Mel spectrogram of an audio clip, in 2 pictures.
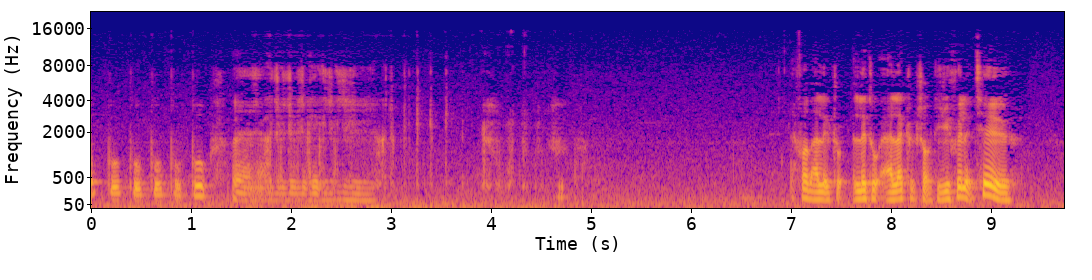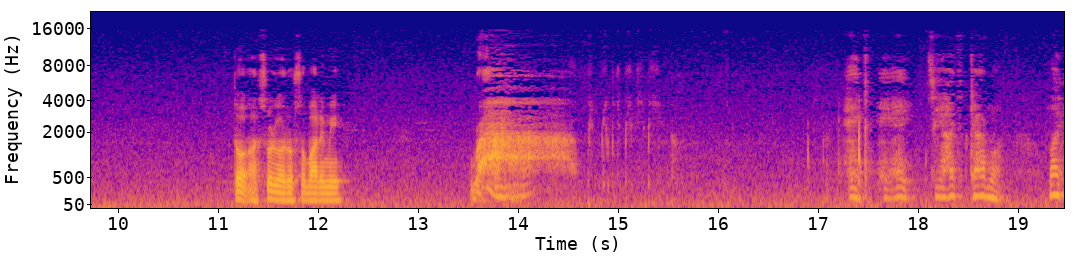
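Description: A cat meows repeatedly, close by.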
